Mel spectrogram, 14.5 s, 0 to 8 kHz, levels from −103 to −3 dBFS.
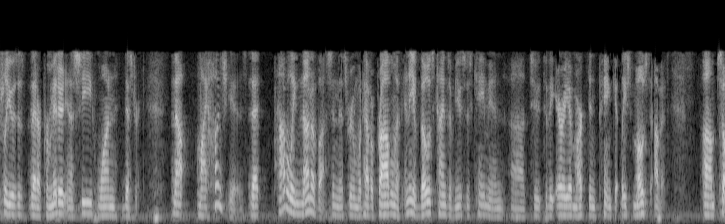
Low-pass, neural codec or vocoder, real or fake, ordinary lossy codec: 7.2 kHz; none; real; AAC, 16 kbps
